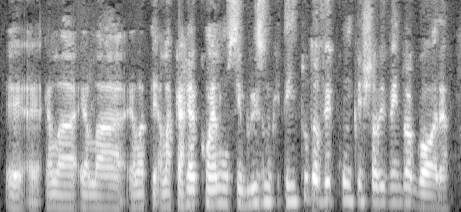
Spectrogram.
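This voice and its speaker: Male live-stream host, slightly high, husky voice, dry sound, chatty with restarts. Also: racing, fairly bright tone, no echo. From born in Israel, raised in Brazil. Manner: chatty, many fillers and restarts, laughs often. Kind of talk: casual live-stream conversation.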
